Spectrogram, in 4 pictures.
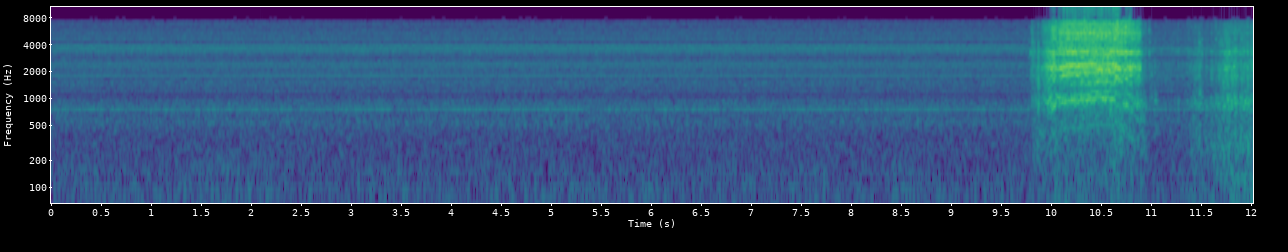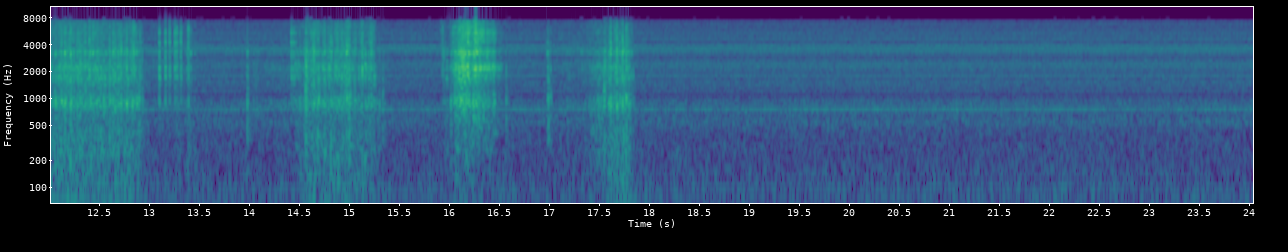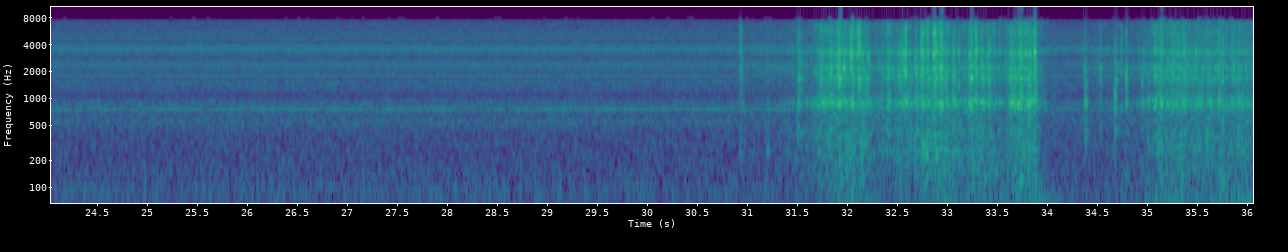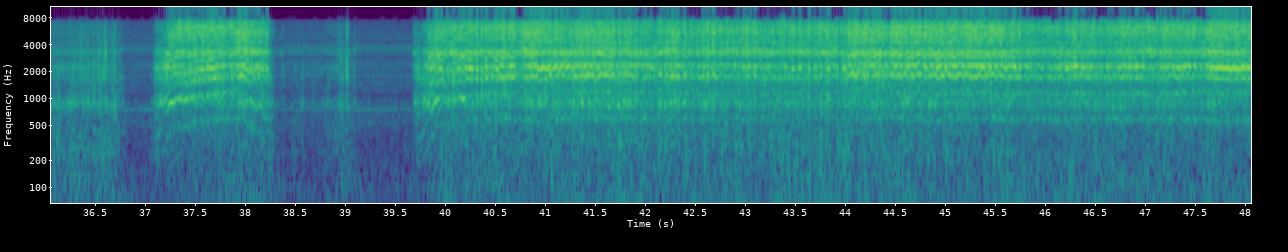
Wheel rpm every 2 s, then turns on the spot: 0, 0, 0, 0, 10, 40, 10, 20, 10, 0, 0, 0, 0, 0, 0, 10, 20, 20, 60, 30, 150, 160, 150, 150.
10-14 30-36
